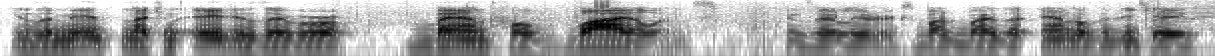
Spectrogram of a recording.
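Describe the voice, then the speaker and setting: A man's voice: medium pitch, fairly even intonation, moderate pace, phone-quality sound. A man giving explanatory, semi-scripted narration as a video presenter. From Soviet Union.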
